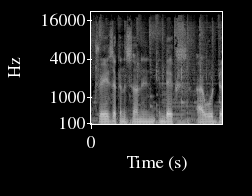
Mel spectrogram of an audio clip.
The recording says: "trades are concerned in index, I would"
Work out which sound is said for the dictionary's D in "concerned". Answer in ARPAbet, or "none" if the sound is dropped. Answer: none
